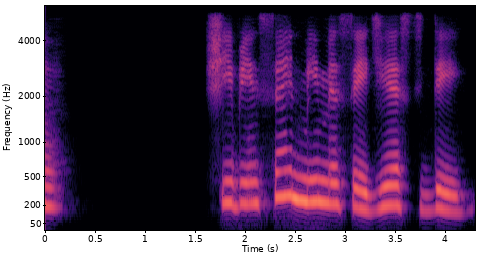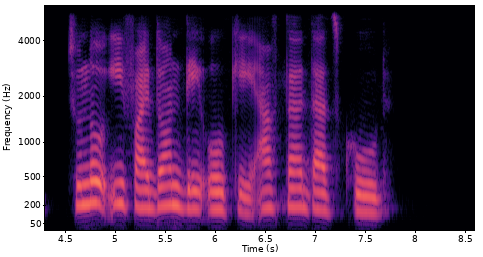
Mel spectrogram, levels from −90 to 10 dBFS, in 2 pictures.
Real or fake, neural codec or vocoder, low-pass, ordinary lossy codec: fake; codec, 16 kHz, about 1 kbps, DyCAST, with the encoder's durations; 5.4 kHz; none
